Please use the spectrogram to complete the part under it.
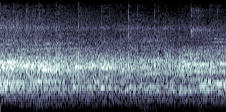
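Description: Spectators at a Northern Phoenix FC versus Evolution FC football match applaud and cheer for Phoenix, a dense, sustained wash of clapping and crowd noise at steady loudness across the whole stretch.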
